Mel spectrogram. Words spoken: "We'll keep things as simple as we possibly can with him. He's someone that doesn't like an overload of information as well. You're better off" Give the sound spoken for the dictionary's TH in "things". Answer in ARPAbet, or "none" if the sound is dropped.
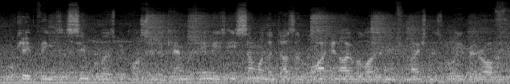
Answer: TH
